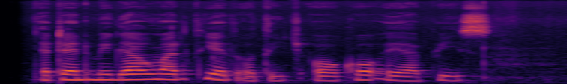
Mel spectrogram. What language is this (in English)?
Luo (Kenya and Tanzania)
